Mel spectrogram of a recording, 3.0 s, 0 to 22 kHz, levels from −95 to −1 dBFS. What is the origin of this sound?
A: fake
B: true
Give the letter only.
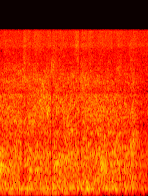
A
